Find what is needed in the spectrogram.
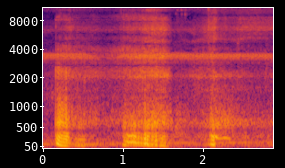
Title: Beagle snore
